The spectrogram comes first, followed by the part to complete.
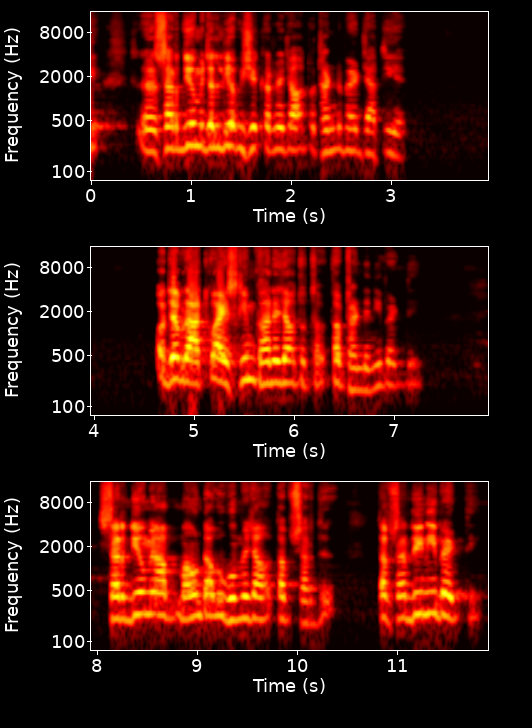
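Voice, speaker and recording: A man giving a sermon in a preachy storytelling manner, asking rhetorical questions as a spiritual teacher. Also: high voice.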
